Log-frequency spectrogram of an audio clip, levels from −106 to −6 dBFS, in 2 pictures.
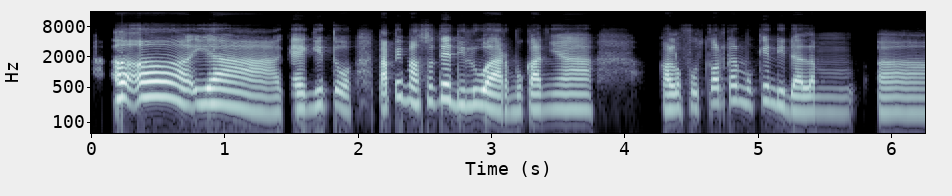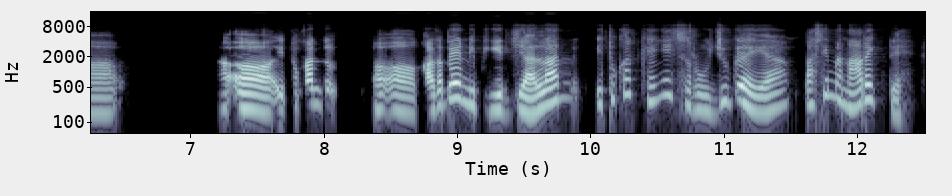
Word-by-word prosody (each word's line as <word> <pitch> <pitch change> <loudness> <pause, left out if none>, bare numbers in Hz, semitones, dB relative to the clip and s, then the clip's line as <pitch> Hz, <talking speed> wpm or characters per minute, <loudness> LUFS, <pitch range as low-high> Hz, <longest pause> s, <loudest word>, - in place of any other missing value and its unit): Heeh, 305 -5 +8
iya, 235 0 +5 0.5
kayak 185 0 0
gitu. 215 - -6 0.3
Tapi 320 - +3
maksudnya 255 +4 +3
di - - -4
luar, 215 -6 +6
bukannya, 180 +1 -1 0.7
kalau 180 +1 0
food 195 - -10
court 240 +1 -1
kan 270 - -3
mungkin 260 +4 -6
di 210 - -5
dalam, 160 0 -2 0.4
eee 155 -1 -7 0.9
heeh, 185 -2 +2 0.2
itu 195 - -19
kan 230 - +1
te - - -10 0.3
heeh, 175 -2 -4
ka - - -1
tapi 215 - -5
yang 295 - -5
di - - -25
pinggir 175 -1 -8
jalan, 230 - +1 0.3
itu 225 - -15
kan 360 - -9
kayaknya 280 +7 -13
seru 205 -5 -12
juga 260 +1 -1 0.2
ya, 165 - -6 0.2
pasti 220 +10 -11
menarik 280 0 -4
deh. - - -14
215 Hz, 175 wpm, -23 LUFS, 180-260 Hz, 0.9 s, Heeh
